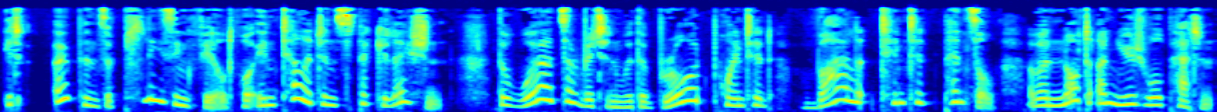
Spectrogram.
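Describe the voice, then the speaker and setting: Woman reading shrewd male detective, probing, lively pitch, gravelly edges, husky. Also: dry recording, full character voice. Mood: musing. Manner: probing, musing, quick questions. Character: shrewd, inquisitive male detective, middle-aged. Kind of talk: audiobook reading.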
